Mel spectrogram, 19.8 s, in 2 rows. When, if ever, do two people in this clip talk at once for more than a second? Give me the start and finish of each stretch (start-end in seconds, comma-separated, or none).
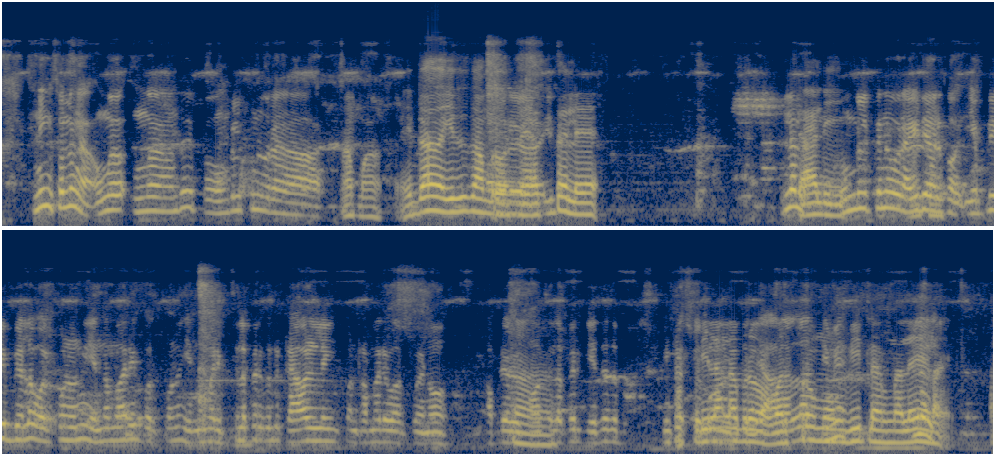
16.7-18.3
